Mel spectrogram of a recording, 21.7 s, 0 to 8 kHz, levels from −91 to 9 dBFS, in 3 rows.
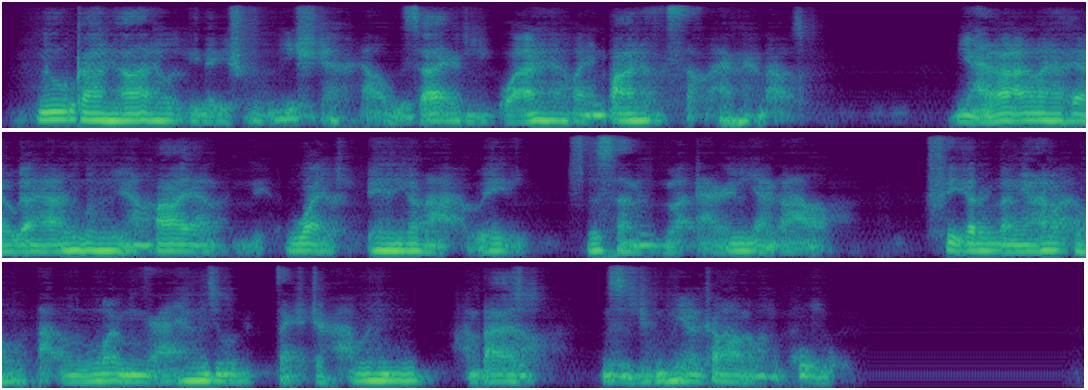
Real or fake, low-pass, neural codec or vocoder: fake; 7.2 kHz; codec, 16 kHz, 0.5 kbps, FreqCodec, larger model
